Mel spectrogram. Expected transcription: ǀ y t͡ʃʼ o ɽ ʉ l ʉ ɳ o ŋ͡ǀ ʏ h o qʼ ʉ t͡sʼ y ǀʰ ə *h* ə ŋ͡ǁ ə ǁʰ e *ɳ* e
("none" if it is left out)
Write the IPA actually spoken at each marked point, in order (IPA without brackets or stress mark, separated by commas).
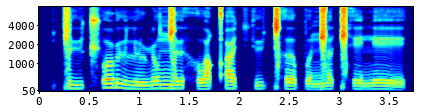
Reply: p, n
